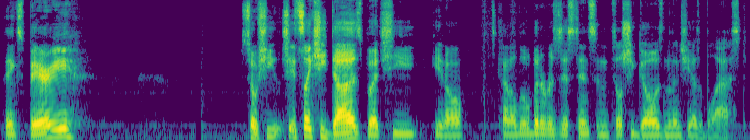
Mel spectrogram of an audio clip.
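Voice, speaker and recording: A man's voice: medium pitch, normal speed, no echo. Chatty man streaming from his camper van. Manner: rambling, chatty, reads out viewer comments. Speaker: camping live streamer. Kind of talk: casual live-stream chat. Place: inside a camper van in a winter forest.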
